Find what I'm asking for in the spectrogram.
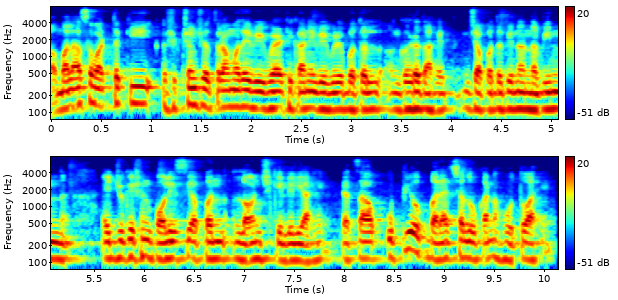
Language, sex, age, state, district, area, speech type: Marathi, male, 18-30, Maharashtra, Pune, urban, spontaneous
